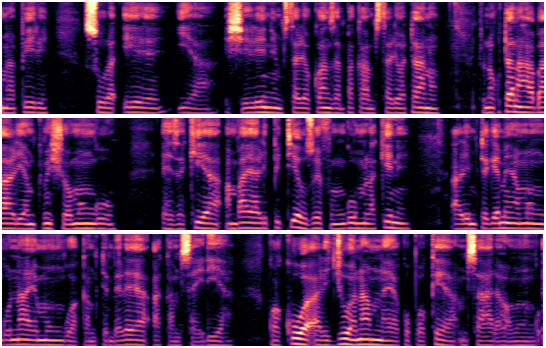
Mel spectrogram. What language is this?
Swahili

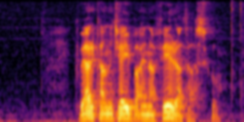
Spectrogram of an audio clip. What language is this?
Faroese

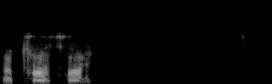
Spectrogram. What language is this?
Dogri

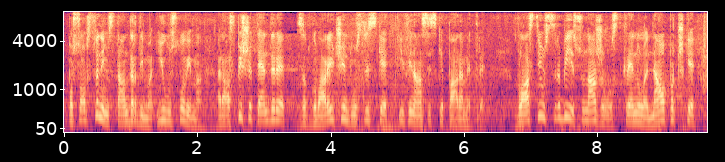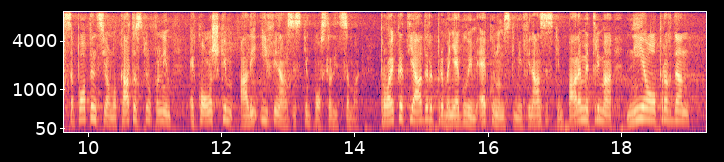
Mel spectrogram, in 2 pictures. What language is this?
Serbian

